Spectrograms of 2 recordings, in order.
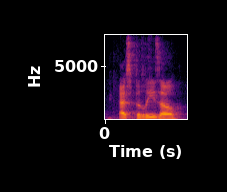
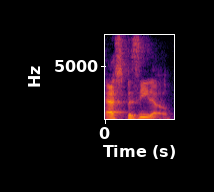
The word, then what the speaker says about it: Esposito: i can't uh what's his name john giancarlo espelizo oh my god i totally butchered this poor guy's name you know what i'm talking about john i'm gonna try i'm reading it here giancarlo esposito he is a phenomenal actor i love this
